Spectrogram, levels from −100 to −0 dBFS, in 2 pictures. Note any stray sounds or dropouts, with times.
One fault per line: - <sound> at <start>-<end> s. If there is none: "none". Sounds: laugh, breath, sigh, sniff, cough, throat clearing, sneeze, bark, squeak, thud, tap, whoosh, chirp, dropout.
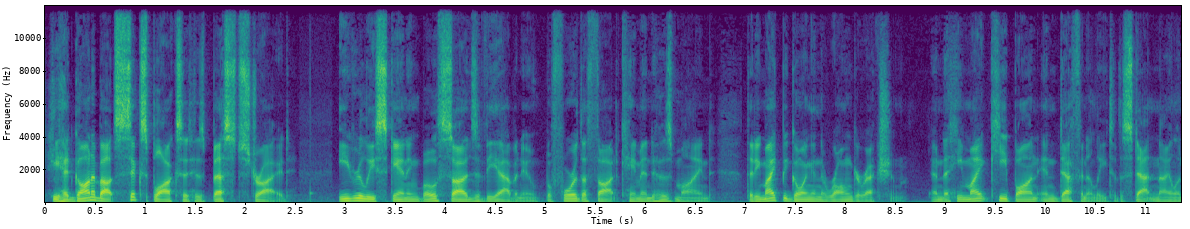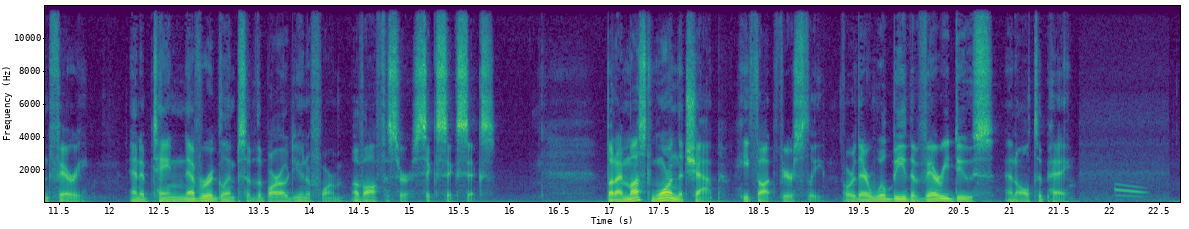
- tap at 2.6-2.8 s
- chirp at 22.1-22.4 s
